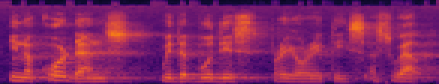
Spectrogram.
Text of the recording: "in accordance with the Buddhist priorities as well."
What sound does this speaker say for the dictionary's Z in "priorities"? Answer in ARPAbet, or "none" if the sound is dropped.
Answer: S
